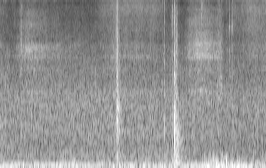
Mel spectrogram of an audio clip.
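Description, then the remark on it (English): A car door is unlocked with a key and opened: a few sharp mechanical clicks and clunks spaced about a second apart, over a steady low background rumble. “You know what's a lot easier is just putting the key in. That works. Or we need it unlocked.”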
